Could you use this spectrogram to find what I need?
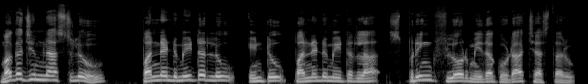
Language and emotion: Telugu, neutral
